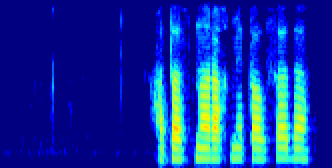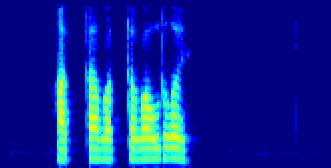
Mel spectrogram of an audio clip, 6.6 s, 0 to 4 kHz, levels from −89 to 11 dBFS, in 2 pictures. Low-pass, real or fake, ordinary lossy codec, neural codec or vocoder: 3.6 kHz; real; Opus, 32 kbps; none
